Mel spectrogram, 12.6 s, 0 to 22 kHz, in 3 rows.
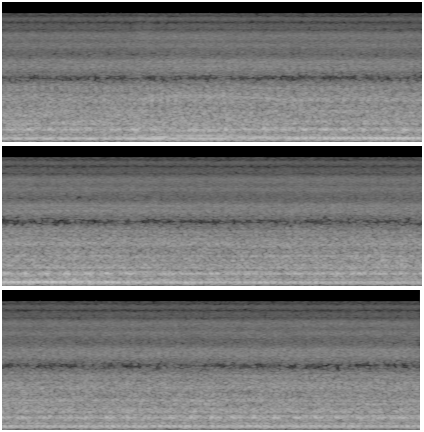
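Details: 2005 Nissan Xterra VQ40DE V6 after replacing timing chains, guides and all three tensioners (broken tensioner had left chain slack): smooth, even idle with steady low hum, no rattle or tapping; noise gone.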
